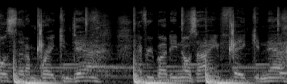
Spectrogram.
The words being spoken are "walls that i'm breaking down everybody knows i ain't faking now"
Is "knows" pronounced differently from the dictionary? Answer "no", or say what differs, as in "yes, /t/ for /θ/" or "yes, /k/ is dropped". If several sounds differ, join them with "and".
no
